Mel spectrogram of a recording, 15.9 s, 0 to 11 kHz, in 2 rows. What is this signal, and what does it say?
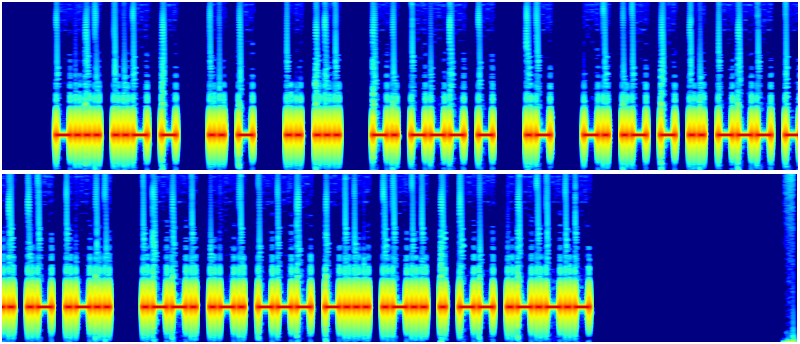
Morse code, heard as a keyed tone, about 25 wpm, 700 Hz. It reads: BUT IT IS NOT A NATIONAL PROBLEM.
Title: Sentences from Top 1000 Words - Review Part 4 - 25wpm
